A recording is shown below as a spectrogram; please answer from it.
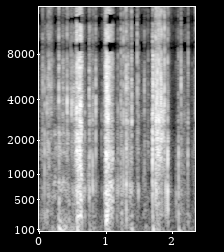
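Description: Foil wrapper of a Pokémon trading-card booster pack being torn open by hand, crinkling and ripping in several short bursts, the loudest about a second in.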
